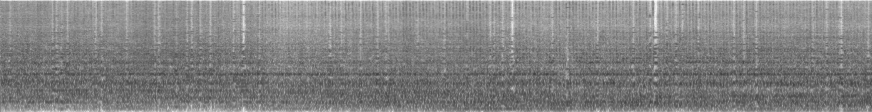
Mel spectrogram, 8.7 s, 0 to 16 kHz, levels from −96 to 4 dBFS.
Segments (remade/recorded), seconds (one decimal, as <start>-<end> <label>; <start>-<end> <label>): 0.0-1.1 recorded; 1.1-1.8 remade; 1.8-3.5 recorded; 3.5-4.9 remade; 4.9-8.7 recorded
